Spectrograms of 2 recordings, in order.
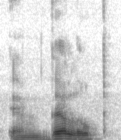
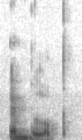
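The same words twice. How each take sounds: First: The stress is on the second syllable. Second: The stress is on the first syllable. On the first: It is the verb meaning to wrap. "con acento en la E, es el verbo" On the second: It is the noun for a paper envelope. "con el acento en la primera E"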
